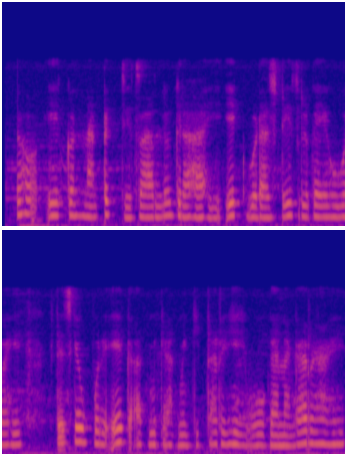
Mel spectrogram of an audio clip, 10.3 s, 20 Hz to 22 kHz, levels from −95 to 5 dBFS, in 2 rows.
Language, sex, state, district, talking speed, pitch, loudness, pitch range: Hindi, male, Uttar Pradesh, Muzaffarnagar, 165 wpm, 200 Hz, -42 LUFS, 190-215 Hz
